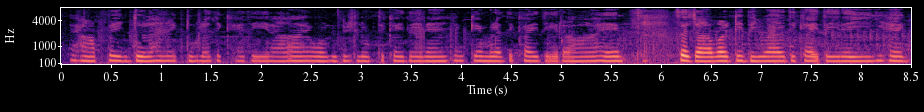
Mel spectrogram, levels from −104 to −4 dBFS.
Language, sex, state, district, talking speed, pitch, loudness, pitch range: Hindi, female, Bihar, Saharsa, 205 wpm, 235 Hz, -34 LUFS, 230-240 Hz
